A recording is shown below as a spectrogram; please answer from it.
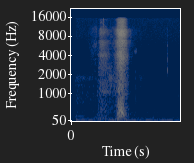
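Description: A person's short, sharp burst of breath close to the microphone about a second in, with a fainter breath just before it.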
